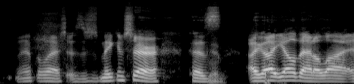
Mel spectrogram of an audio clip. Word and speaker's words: Appalachia: my brain because they taught me how to say it properly because I'm British and I don't really know so I I don't know Appalachia that's how you say it right yeah it's appalache yeah appalache just making sure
